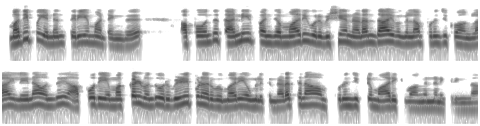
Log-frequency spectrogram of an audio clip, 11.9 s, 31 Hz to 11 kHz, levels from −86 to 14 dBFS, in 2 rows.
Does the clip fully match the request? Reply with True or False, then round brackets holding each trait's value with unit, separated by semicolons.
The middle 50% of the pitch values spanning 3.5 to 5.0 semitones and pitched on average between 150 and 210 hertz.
False (3.0 semitones; 185 Hz)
